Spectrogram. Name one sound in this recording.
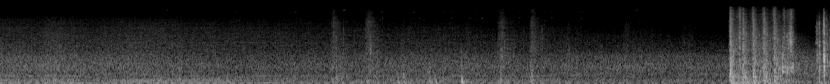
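Footsteps run over dirt and gravel.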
